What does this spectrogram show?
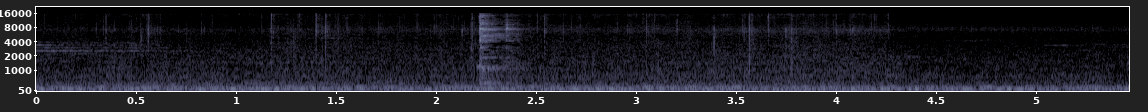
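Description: Ragi paniyaram batter and oil sizzling faintly in a non-stick paniyaram pan, with scattered small pops and one sharper click a little over two seconds in. A low steady hum runs underneath.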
